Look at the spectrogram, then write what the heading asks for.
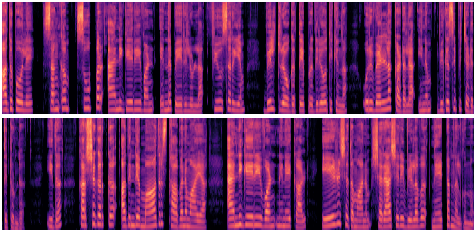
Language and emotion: Malayalam, neutral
